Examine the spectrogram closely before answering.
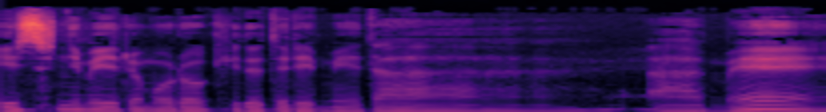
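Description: An animated man at medium pitch and moderate pace, on a very clean recording with a silent background. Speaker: pastor. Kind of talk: sermon. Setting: stage with audience.

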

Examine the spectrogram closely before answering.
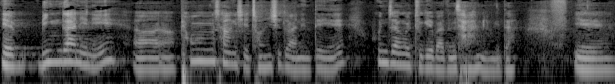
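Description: A somewhat breathy woman's voice, fairly low in pitch, very slow, with lively intonation. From South Korea. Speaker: missionary. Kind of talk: sermon. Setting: church.

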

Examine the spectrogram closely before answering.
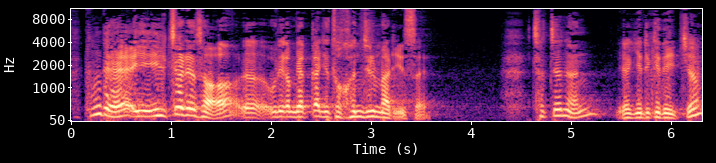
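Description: An ordinary speaking voice from a man, with fairly high pitch, lively intonation and a moderate pace. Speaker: pastor. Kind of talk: sermon.

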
